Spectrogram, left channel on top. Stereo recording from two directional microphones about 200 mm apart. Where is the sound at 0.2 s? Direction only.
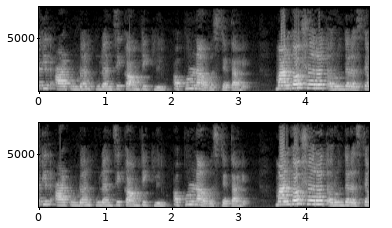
45° right (ahead or behind).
